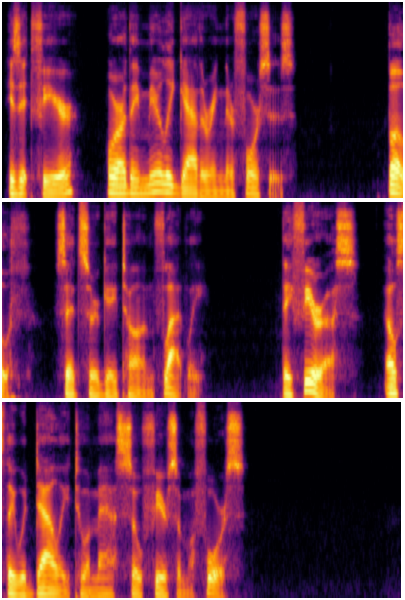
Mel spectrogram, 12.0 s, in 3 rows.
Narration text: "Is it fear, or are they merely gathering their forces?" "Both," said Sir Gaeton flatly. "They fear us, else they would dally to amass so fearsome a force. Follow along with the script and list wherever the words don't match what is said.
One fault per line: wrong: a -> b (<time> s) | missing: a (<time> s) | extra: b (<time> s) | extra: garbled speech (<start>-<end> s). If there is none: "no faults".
no faults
